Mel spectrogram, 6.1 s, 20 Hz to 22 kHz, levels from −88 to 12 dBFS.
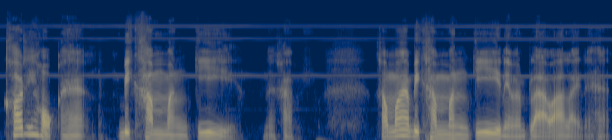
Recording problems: high-pitched whine; faint; throughout; 2.5 kHz, 30 dB below the speech

